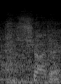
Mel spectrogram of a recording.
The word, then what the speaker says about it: Sade: for NC State's Nicholas Sadie, if he can drill it, and he does. And what is his Twitter handle again, Andrew? His Twitter handle is Smooth Operator, Charles. Like Sade. Because it's spelled S-A-D-E.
